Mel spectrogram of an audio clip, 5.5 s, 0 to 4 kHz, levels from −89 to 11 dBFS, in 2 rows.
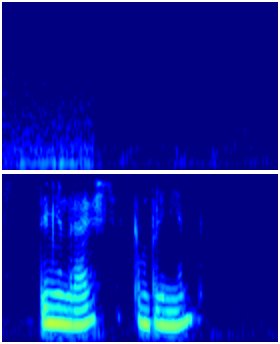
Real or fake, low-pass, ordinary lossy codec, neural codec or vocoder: real; 3.6 kHz; none; none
